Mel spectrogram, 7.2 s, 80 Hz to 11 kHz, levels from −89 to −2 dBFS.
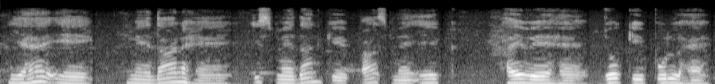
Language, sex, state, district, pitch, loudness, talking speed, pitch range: Hindi, male, Uttar Pradesh, Saharanpur, 140 Hz, -16 LUFS, 125 wpm, 120-150 Hz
